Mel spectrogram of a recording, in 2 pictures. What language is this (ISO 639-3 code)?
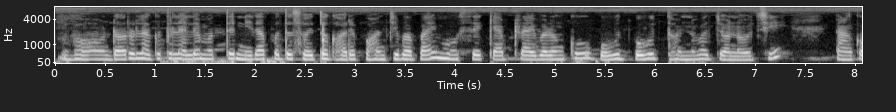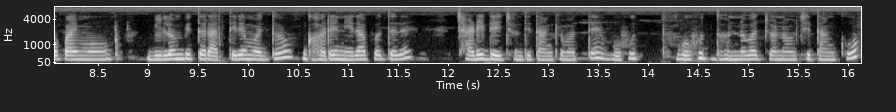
ori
